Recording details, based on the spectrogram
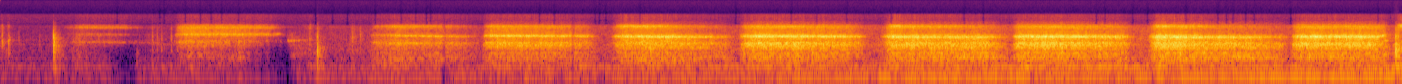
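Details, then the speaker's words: Adult demonstrating a Feellife AirICU Max+ portable mesh nebulizer with a flow sensor connected (breath-actuated mode): slow, loud, exaggerated rasping breaths in and out, with the device activating on each breath. "So I'm going to uh inhale and exhale for a couple and you'll see the the activity of the device."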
